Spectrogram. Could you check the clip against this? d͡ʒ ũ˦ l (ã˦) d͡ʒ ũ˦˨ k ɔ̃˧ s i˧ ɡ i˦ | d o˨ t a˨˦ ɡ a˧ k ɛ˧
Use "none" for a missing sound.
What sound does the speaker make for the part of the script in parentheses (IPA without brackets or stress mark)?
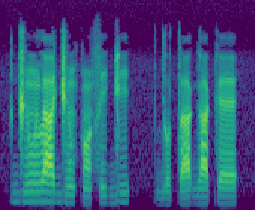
a˦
